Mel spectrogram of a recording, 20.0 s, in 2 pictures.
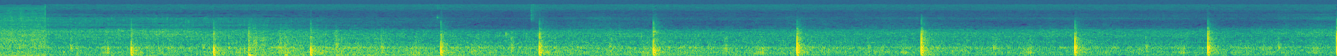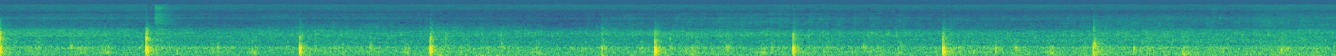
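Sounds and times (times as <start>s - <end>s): low city hum: 0.0s - 3.2s
distant fireworks popping: 0.0s - 20.0s.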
